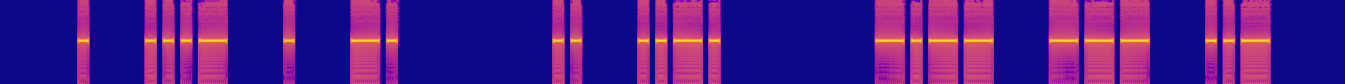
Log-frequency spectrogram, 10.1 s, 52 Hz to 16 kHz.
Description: Morse code, heard as a keyed tone, about 18 wpm, spaced as for 12 wpm, 1000 Hz. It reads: EVEN IF YOU
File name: qotdfiles / 12wpm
